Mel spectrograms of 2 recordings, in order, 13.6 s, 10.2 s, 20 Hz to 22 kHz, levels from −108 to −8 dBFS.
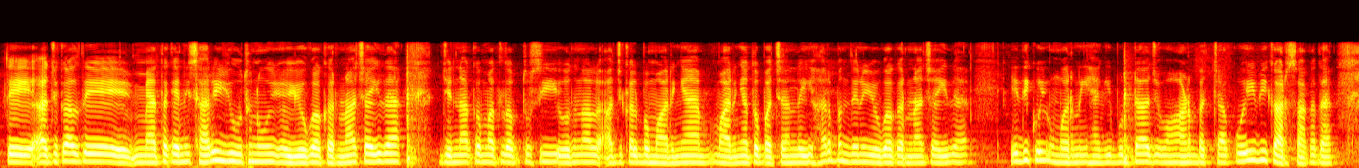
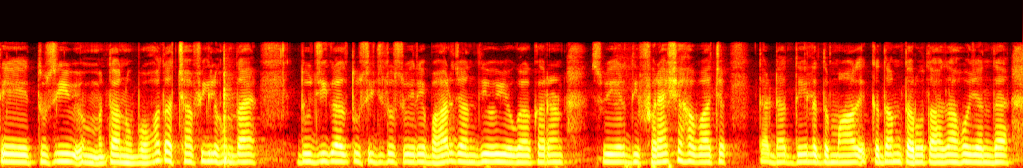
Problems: constant background noise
